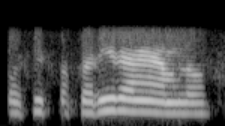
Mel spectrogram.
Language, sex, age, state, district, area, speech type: Hindi, female, 45-60, Uttar Pradesh, Ghazipur, rural, conversation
